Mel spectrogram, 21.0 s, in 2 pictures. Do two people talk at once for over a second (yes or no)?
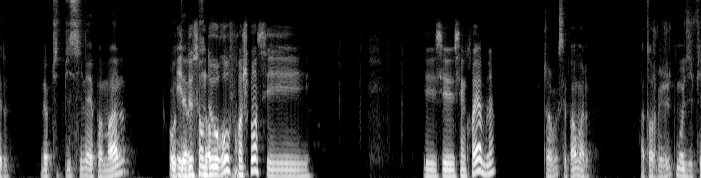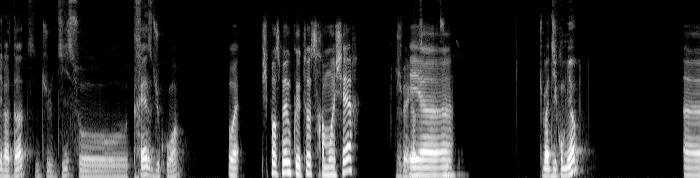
no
